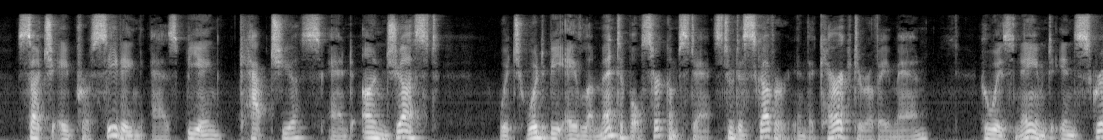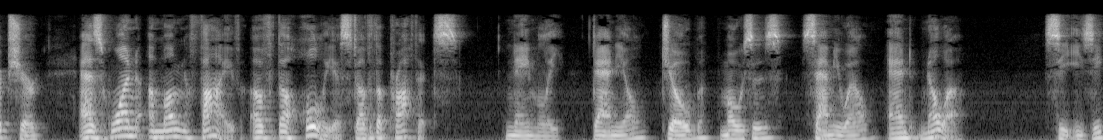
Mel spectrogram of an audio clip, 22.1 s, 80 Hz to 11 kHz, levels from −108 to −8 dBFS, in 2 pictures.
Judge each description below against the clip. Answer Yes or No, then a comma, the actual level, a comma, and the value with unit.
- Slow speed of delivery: Yes, slow, 130 wpm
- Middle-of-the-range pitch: No, low, 115 Hz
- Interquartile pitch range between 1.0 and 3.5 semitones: No, average, 5.3 semitones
